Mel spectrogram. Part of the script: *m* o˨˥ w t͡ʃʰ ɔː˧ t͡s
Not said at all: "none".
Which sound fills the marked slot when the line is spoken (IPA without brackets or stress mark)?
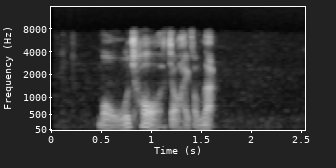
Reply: m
